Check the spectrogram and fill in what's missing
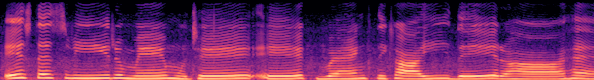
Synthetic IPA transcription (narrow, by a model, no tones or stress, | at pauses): ɪst̪ɐswiːɾmẽmʊd͡ʒʱeeːkbɛ̃ːŋkd̪ɪkʰaːid̪eːɾɐɦaɦɛː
